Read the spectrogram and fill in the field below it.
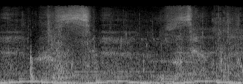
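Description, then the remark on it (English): Two rhythmic oar strokes splash and swoosh through water, fairly loud, with a low steady rumble underneath between pulls, as eight rowers row a boat together, putting power behind the strokes. “Now let's put some muscle behind those strokes.”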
